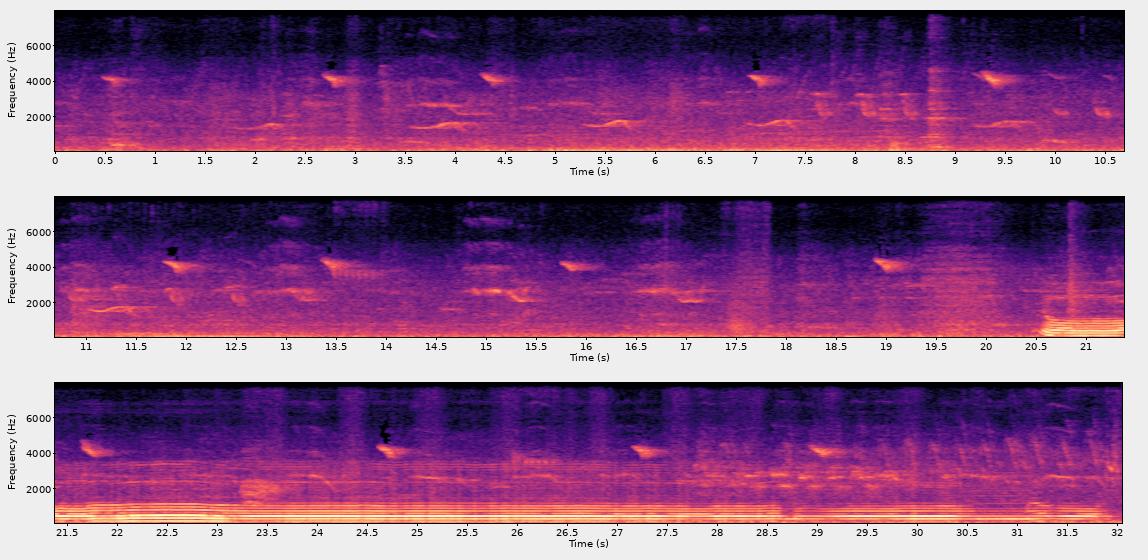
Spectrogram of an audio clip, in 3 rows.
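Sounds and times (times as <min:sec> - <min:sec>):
birds chirping and whistling: 0:02.2 - 0:08.6, 0:10.4 - 0:14.0, 0:23.3 - 0:32.0.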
